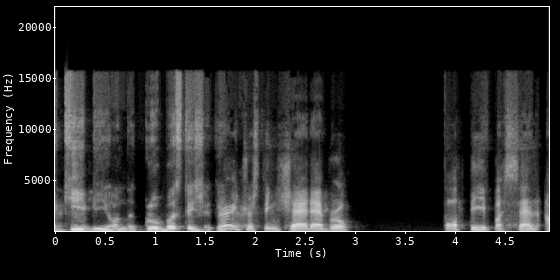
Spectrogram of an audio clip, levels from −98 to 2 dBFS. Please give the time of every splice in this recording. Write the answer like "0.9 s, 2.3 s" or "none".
1.5 s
